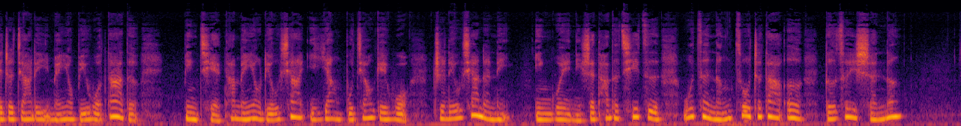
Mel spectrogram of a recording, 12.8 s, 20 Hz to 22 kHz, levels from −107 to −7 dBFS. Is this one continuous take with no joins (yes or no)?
no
